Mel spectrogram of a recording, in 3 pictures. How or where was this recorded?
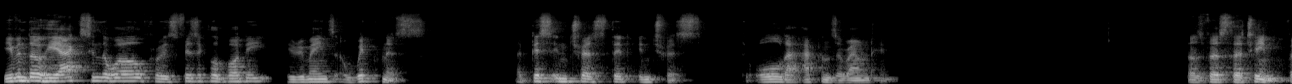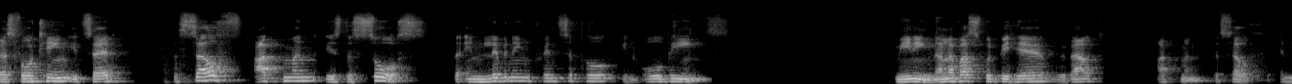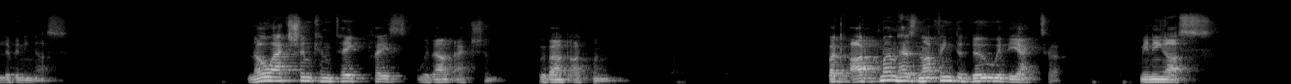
video call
